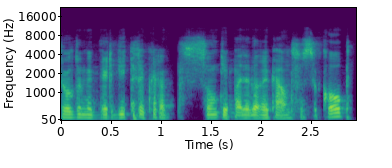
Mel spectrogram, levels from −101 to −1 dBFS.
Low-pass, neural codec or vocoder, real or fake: 10.8 kHz; codec, 44.1 kHz, 3.4 kbps, Pupu-Codec; fake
